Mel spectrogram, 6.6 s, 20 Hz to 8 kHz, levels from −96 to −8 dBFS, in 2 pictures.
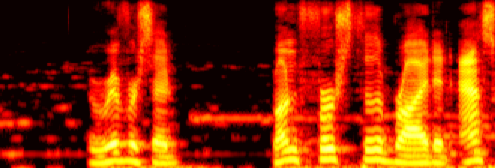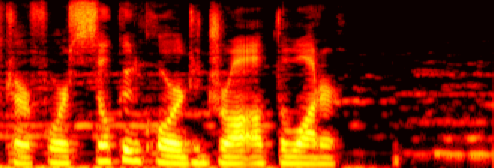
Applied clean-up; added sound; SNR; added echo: classical method Wiener filter.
